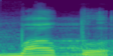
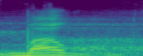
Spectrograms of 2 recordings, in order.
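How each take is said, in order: First: The final b is released with a bounce. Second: The final b is held without release. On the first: The speaker calls it wrong. "enggak bab" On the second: The speaker calls it right. "Tapi bab ditahan"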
